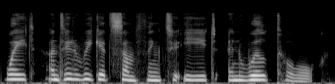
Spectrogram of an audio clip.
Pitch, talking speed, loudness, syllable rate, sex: 200 Hz, 180 wpm, -19 LUFS, 4.4 syllables/s, female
